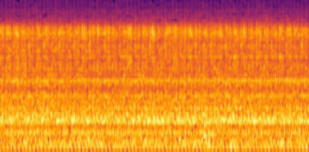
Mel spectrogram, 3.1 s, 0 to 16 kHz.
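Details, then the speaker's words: Hyundai ix35 CRDi 136 hp diesel, warm idle: steady fast light knock about three per second over the clatter; disappears hot right after an oil change, returns in 2–4 weeks; chain damper tensioner replaced 1.5 years ago, dealer found nothing; source undetermined. "И этот звук совершенно пропадает на горячую, если поменял только масло. Вот только поменял масло, выехал, не будет его. 2, 3, 4 недели прокатаешь, само возвращается."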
